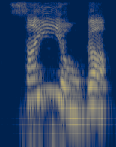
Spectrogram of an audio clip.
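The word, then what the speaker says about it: संयोग: Now when anuswara is followed by a consonant, which is not in a varga, it is pronounced as, look at this word, sa dot yoga, some yoga, right? So now you will pronounce it actually as sanyoga, sanyoga.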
